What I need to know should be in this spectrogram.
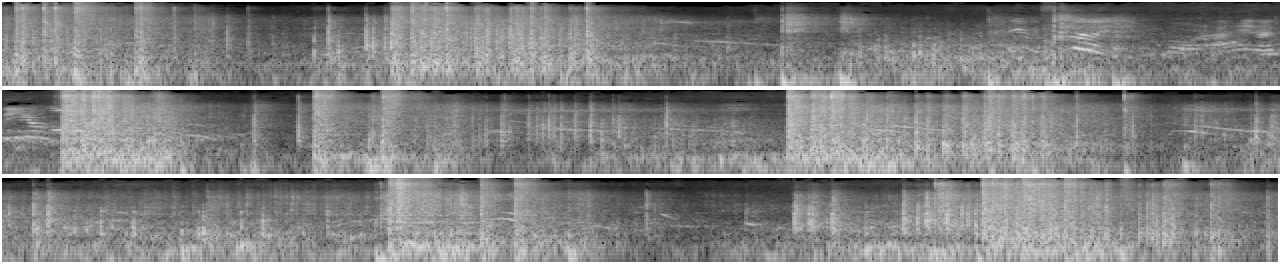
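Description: Fireworks boom and crackle loudly overhead.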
